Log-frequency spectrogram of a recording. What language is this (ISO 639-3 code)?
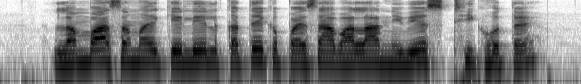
mai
